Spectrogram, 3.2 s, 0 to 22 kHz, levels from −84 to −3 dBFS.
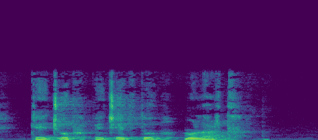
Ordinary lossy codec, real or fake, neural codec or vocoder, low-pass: Opus, 64 kbps; real; none; 10.8 kHz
